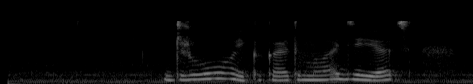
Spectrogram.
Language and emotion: Russian, positive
